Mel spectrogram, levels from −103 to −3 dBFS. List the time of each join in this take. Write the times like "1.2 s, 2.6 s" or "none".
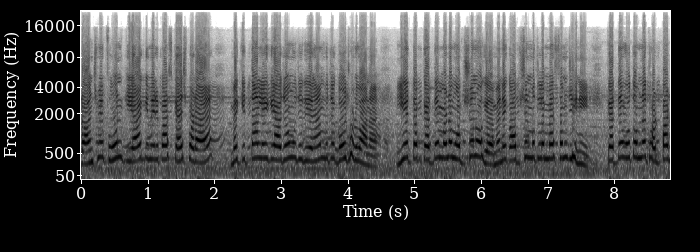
none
